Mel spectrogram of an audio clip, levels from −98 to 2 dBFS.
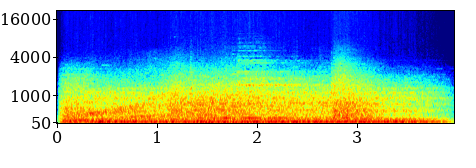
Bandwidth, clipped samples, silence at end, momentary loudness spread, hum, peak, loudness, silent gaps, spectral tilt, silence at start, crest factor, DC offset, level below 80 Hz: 3.8 kHz; under 0.1%; 0 s; 3 LU; none; 0 dBFS; -13 LUFS; none; -11.5 dB/octave; 0 s; 12 dB; under 0.1%; -16 dBFS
